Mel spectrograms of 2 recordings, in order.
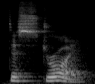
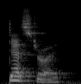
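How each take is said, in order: First: The stress is on the second syllable. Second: The stress is on the first syllable. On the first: The speaker calls it right. "the stress of destroy is on the oi" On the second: The speaker calls it wrong. "if it was on the eh, the first e sound in destroy"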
